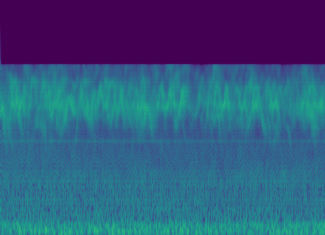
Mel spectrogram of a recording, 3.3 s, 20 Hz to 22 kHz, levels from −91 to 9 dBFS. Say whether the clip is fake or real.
fake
